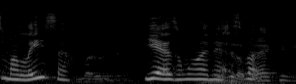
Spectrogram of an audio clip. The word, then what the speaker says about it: Meli'sa: I don't know why black people always say my name is Melissa but it's Melissa yes one that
